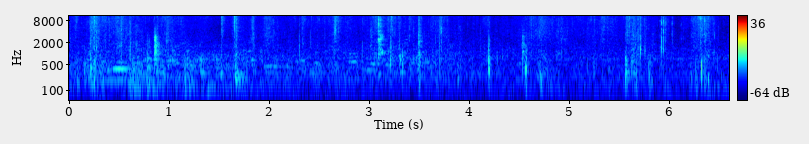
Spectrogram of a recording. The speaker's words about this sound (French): Je ne sais pas si vous entendez les oiseaux. Peut-être on arrive trop tard pour ça,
